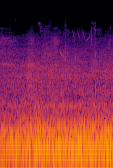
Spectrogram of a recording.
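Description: Steady low rumble of wind on the microphone, with faint light sounds of water in the rocky shallows.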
